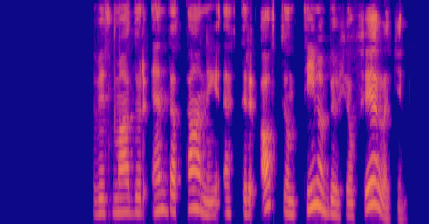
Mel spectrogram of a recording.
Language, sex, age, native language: Icelandic, female, 40-49, Serbo-Croatian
